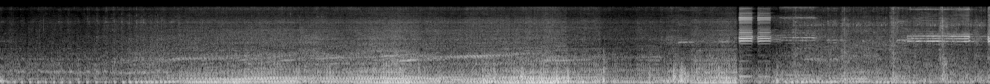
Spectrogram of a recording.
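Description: Yamaha MT-15's single-cylinder engine running under the rider, its revs rising between about two and five seconds in. A vehicle horn beeps briefly about seven and a half seconds in and again several times near the end.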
